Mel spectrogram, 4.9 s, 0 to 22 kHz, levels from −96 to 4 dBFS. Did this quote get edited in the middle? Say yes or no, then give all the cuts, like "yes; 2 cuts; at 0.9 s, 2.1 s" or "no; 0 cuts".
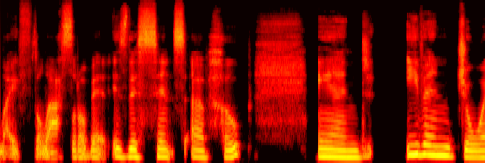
no; 0 cuts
